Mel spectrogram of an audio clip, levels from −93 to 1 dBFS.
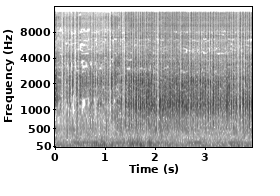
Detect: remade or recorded recorded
